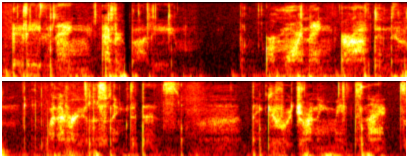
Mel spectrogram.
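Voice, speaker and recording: Whispered speech from a woman, with noticeable noise in the background. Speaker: ASMR content creator. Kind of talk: ASMR fact-listing, relaxing talk.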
